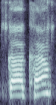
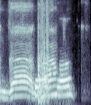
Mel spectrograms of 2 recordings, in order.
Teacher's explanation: क ख केवल उच्चरित हो गया बाहर, लेकिन ग घ आपके कंठ के पास घोष हो रहा है ना, गुंजायमान हो रहा है।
